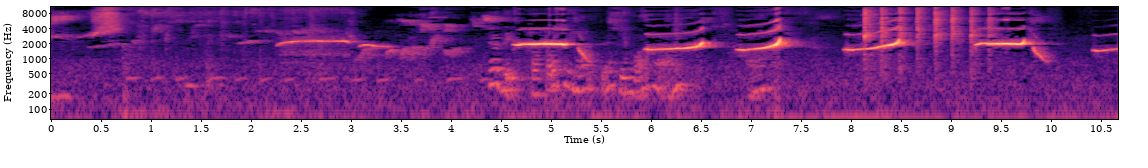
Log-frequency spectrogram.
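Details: An Asian pied starling sings a varied string of clear whistles, some flat and some rising sharply. Soft, low chattering comes early, and a burst of rapid buzzy notes follows near the end.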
